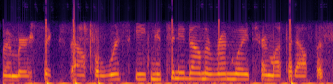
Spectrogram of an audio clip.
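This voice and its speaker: Fast male tower controller on tinny radio. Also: sits high, fairly even intonation. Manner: clipped, procedural phrasing. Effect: aviation radio transmission. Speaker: air traffic tower controller. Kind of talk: air traffic control radio instructions. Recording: narrow, tinny, noisy aviation radio.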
